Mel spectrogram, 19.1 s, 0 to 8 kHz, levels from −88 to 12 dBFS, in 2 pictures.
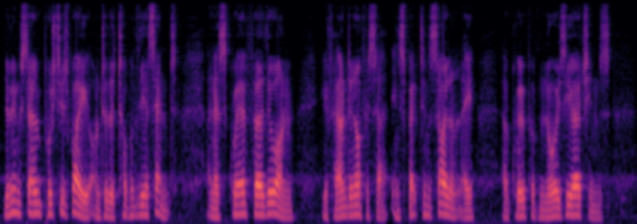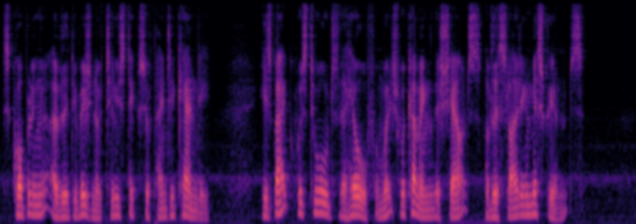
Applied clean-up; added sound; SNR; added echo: none; none; none; none.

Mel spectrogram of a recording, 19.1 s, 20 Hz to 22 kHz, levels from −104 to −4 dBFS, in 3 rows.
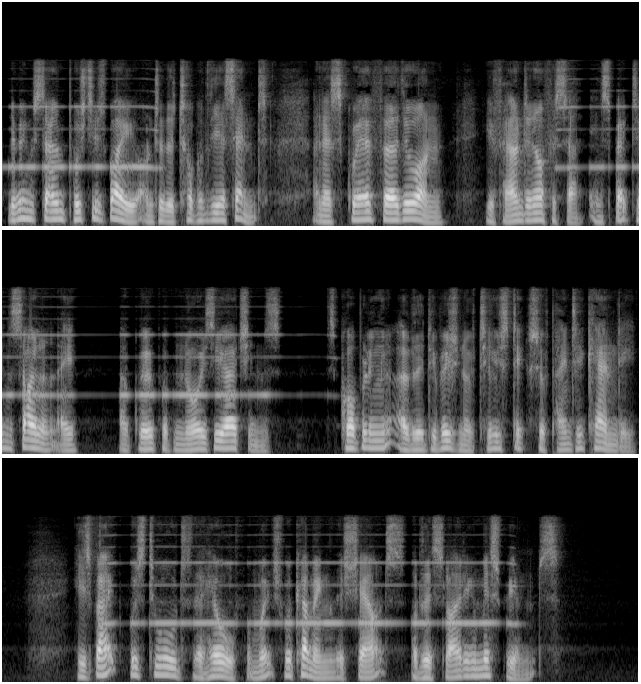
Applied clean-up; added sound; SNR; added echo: neural mask model RNNoise.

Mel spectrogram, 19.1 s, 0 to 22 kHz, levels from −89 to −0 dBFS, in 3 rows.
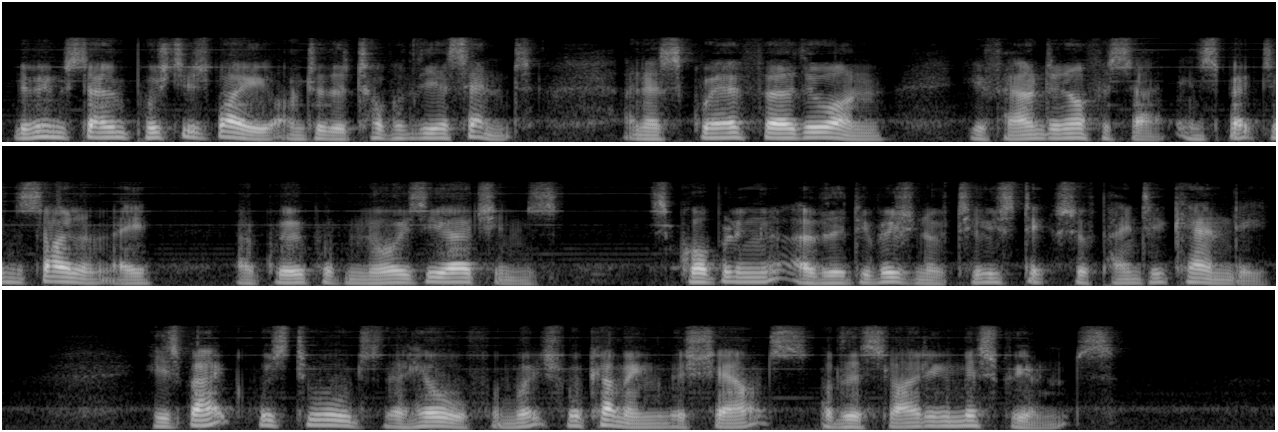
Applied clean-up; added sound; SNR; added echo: neural separator model SepFormer DNS4.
